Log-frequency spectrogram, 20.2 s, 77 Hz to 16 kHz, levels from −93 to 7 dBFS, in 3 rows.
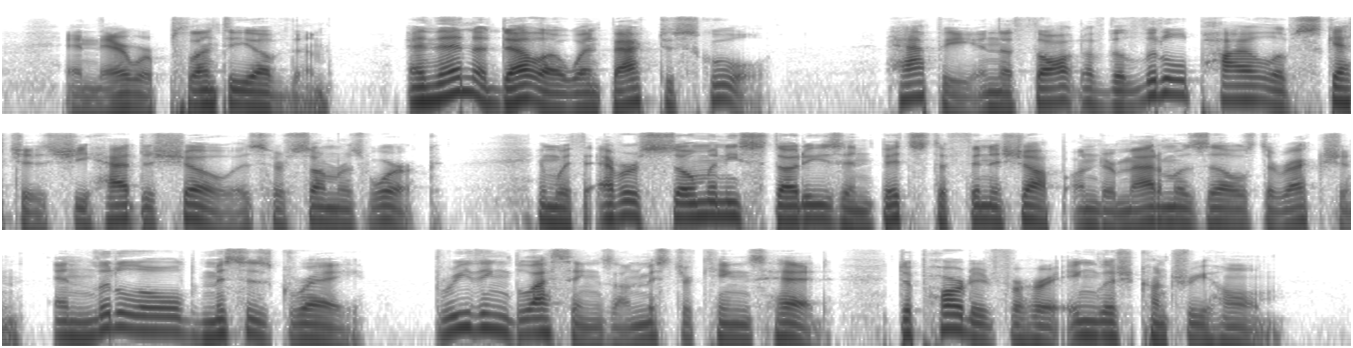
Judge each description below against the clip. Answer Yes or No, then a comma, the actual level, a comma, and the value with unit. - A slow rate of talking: No, average, 185 wpm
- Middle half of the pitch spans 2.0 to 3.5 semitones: No, average, 5.0 semitones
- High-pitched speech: No, low, 115 Hz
